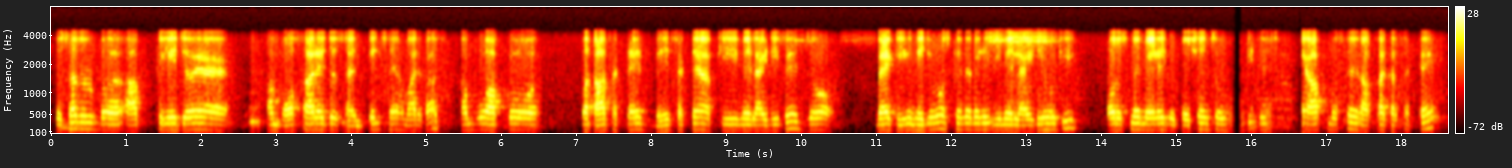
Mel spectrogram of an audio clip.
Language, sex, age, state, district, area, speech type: Urdu, male, 60+, Delhi, Central Delhi, urban, conversation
